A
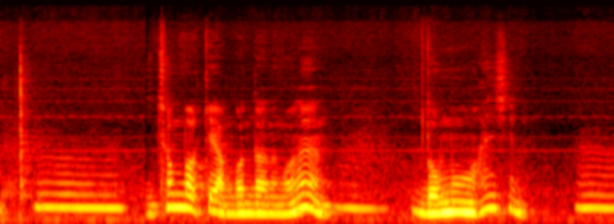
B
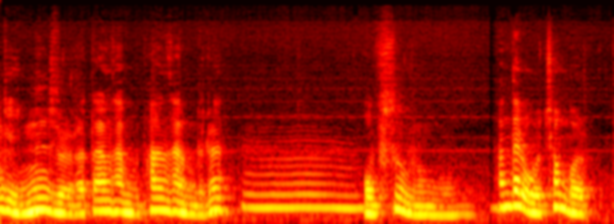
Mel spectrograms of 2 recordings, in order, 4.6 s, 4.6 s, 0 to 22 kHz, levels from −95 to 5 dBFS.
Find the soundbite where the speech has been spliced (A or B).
B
